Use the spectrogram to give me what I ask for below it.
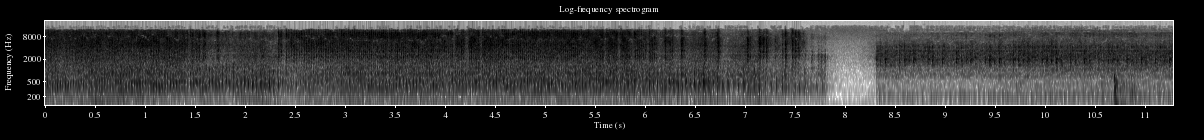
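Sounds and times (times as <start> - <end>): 
rotary-engine aeroplane starting up and flying: 0.0 - 11.2
dull thump: 10.7 - 11.0.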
